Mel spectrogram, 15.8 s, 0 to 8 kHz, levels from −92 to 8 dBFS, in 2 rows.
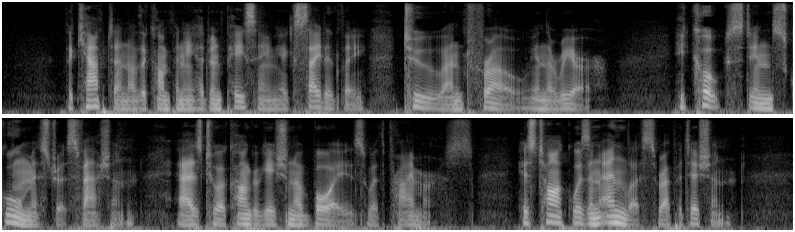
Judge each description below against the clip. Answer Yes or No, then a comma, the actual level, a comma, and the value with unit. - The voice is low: Yes, very low, 95 Hz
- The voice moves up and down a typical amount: Yes, average, 4.0 semitones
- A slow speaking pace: Yes, slow, 130 wpm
